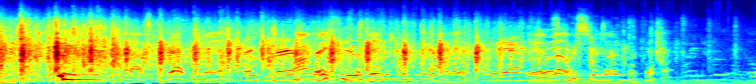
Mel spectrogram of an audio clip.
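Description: An audience applauds and cheers in a large hall.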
